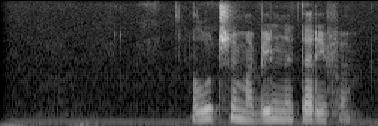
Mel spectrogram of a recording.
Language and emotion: Russian, neutral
